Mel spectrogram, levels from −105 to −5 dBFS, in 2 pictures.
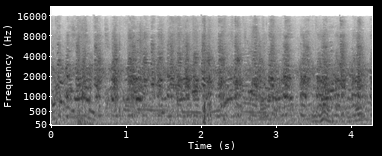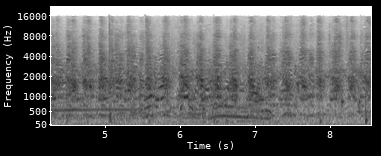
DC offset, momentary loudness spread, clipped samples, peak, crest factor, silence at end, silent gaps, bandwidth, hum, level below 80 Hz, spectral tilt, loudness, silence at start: under 0.1%; 3 LU; under 0.1%; -8 dBFS; 18 dB; 0 s; none; 16 kHz; none; -50 dBFS; -1.5 dB/octave; -25 LUFS; 0 s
